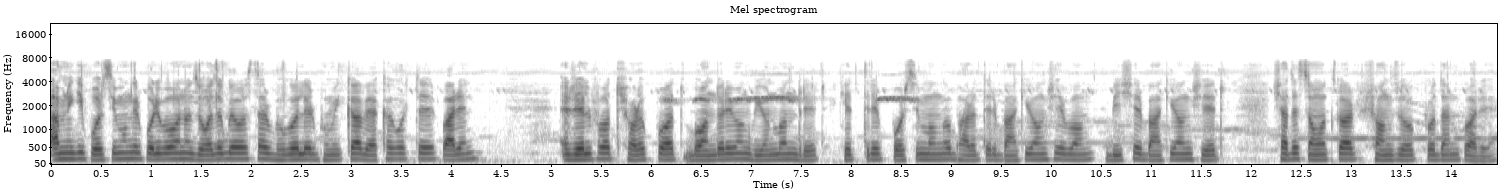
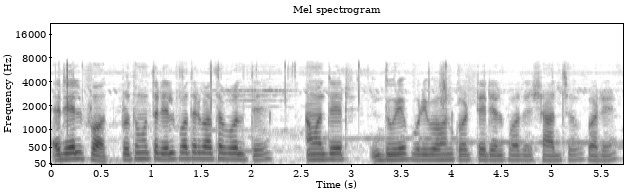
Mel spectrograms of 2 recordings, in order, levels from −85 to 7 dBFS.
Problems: constant background noise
